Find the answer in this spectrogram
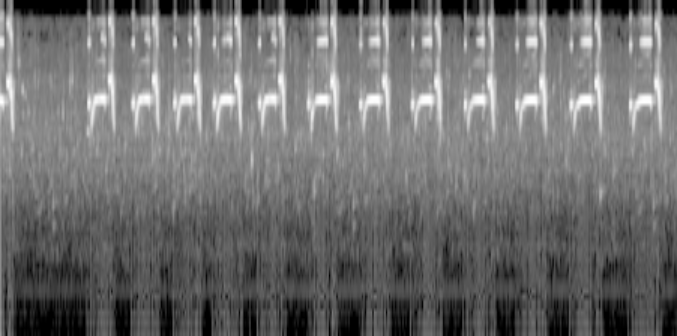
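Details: A red-headed prinia, used as a master song to train birds, sings a steady run of sharp, high, hooked chirps with a clicking edge, about twice a second without pause.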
